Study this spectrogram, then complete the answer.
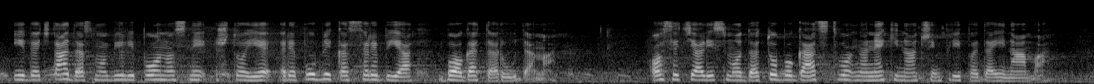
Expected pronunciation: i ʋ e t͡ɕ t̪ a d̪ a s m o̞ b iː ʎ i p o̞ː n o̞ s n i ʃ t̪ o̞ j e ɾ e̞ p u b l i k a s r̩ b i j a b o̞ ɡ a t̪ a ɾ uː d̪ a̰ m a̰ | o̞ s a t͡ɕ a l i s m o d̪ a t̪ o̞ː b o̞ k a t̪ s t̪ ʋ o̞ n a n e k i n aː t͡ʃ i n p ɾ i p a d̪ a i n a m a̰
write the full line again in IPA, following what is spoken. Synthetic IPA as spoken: i ʋ e t͡ɕ t̪ a d̪ a s m o̞ b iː l i p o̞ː n o̞ s n i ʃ t̪ o̞ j e ɾ e̞ p u b l i k a s r̩ b i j a b o̞ ɡ a t̪ a ɾ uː d̪ a̰ m a̰ | o̞ s e t͡ɕ a l i s m o d̪ a t̪ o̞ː b o̞ ɡ a t̪ s t̪ ʋ o̞ n a n e k i n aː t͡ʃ i n p ɾ i p a d̪ a i n a m a̰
